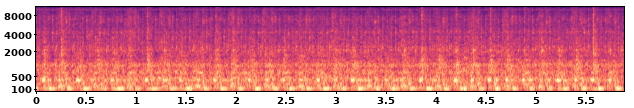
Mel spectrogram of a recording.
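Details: CNY computerized embroidery machine being serviced, whose dynamo motor earlier would not turn: steady, even needle clatter roughly three stitches a second, no knocks or drag; stitching normally, one colour finished, judged very good.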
